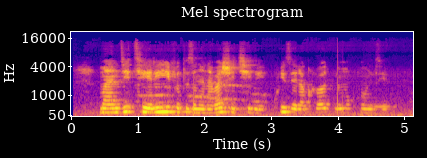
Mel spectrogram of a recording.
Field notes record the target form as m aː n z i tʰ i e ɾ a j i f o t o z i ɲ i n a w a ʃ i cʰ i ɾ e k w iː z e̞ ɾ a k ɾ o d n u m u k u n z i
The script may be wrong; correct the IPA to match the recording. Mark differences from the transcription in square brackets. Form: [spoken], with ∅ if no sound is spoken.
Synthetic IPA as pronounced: m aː n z i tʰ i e ɾ [i] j i f o t o z [a] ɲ [a] n a [β] a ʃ i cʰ i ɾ e k w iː z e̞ ɾ a k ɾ o d n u m u k [uː] n z i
